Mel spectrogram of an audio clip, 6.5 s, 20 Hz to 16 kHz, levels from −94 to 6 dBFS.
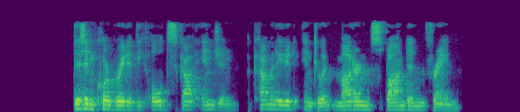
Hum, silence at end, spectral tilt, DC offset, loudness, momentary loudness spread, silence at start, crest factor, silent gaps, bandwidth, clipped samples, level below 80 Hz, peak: none; 0.8 s; -4 dB/octave; under 0.1%; -18 LUFS; 12 LU; 0.95 s; 18 dB; 2.99-3.07 s; 8.2 kHz; under 0.1%; -58 dBFS; 0 dBFS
